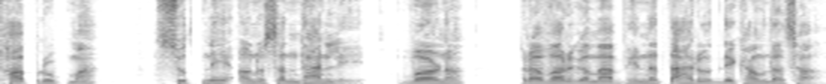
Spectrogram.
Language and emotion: Nepali, neutral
